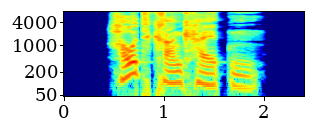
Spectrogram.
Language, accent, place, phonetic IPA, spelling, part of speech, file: German, Germany, Berlin, [ˈhaʊ̯tˌkʁaŋkhaɪ̯tn̩], Hautkrankheiten, noun, De-Hautkrankheiten.ogg
- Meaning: plural of Hautkrankheit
